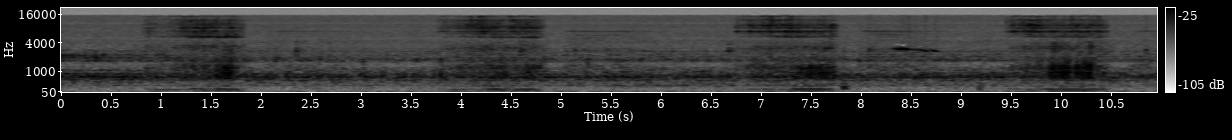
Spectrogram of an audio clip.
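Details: Soft, rough snoring breaths about three seconds apart, roughly 20 a minute, with a hissy airy edge over background hiss; snoring during sleep.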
